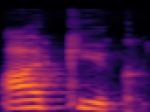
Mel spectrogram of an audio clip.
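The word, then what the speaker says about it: archaic: आर्केक। Okay, आपका pronunciation भी बहुत ज़रूरी है, इसलिए मैं बहुत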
